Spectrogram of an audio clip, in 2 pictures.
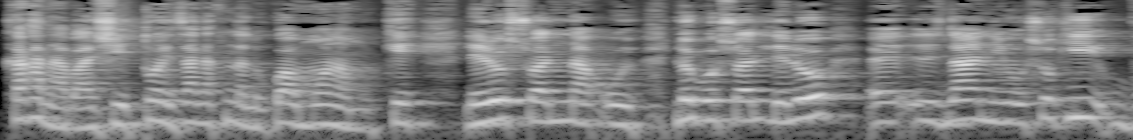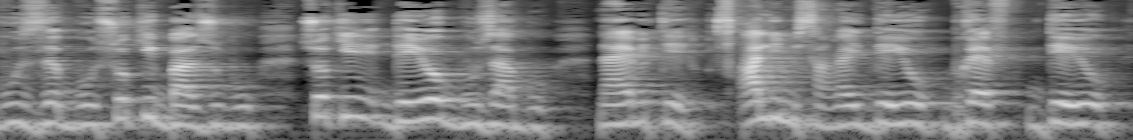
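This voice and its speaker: A woman's voice: medium pitch, normal speed, few pauses. A woman with a Congolese accent hosts political news commentary, addressing viewers directly in an emphatic, exhorting way, repeating phrases for stress and switching between two languages mid-sentence. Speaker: host of an online political news commentary show.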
